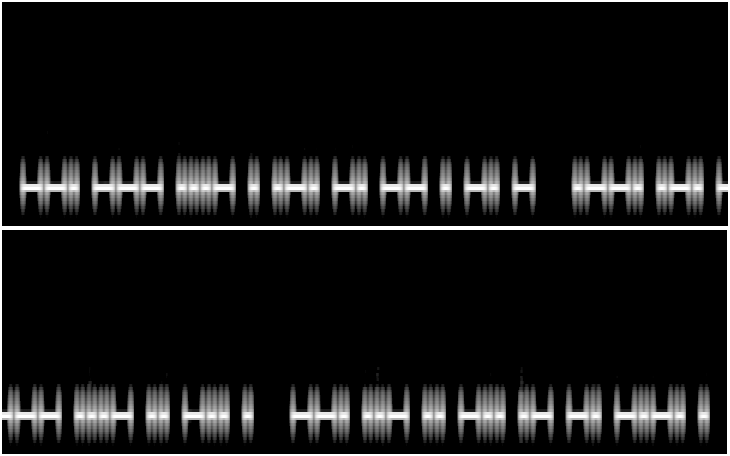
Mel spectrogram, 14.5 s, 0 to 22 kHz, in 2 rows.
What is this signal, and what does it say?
Morse code, heard as a keyed tone, about 21 wpm, 700 Hz. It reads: GOVERNMENT PROVIDE GUIDANCE
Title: Sentences from Top 1600 Words 20wpm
